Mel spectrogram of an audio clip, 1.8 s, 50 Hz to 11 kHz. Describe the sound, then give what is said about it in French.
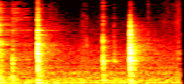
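Knife cutting Chinese cabbage into 3 cm pieces while vegetables are prepared, heard as a few sharp, crisp chops at uneven intervals, fairly quiet, with soft rustling between them. “Couper chou chinois. Hop. Couper en 3 cm.”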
